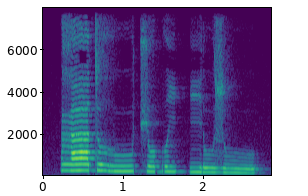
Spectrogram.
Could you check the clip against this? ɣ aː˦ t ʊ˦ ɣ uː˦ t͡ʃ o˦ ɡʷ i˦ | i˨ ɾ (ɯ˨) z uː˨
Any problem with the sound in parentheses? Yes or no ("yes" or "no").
yes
